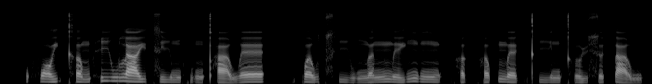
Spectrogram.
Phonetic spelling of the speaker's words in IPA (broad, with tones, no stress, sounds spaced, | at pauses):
f ɔː˨˥ j kʰ ɐ˨˥ m h iː˥ w l aː˧ j t͡s iː˨ m kʷ ɐ˨˩ ŋ pʰ aː˨˩ w ɛː˥ | p ɐ˨˥ w t͡sʰ iː˨˩ w n̪ ɐ˨˧ n m e˨˥ j ŋ ɪ˧ ŋ m ʊ˨ k̚ h ɐ˨ k̚ h ɐ˨˥ p̚ m ɛː˨ k̚ t̪ʰ iː˨ n kʰ ɵ˨ ɥ s ɵ˨˥ t̚ aː˨˩ w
